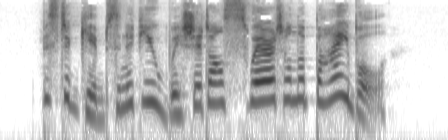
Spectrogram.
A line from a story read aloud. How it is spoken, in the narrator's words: cried the excitable young man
